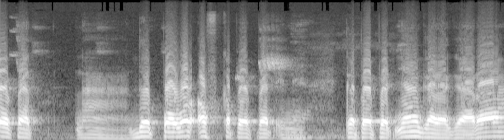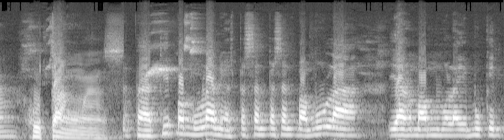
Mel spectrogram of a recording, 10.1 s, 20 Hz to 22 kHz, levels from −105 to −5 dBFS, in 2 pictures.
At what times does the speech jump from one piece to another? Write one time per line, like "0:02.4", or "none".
0:06.3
